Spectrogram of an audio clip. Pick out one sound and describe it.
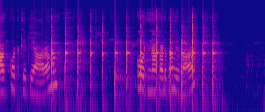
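A wooden pestle thumps and grinds inside a heavy pot.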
